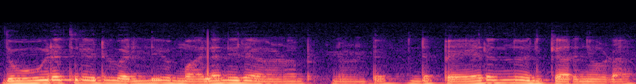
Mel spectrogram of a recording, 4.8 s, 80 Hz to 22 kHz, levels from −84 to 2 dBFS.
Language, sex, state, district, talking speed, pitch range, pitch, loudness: Malayalam, male, Kerala, Thiruvananthapuram, 90 wpm, 110-125 Hz, 115 Hz, -15 LUFS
